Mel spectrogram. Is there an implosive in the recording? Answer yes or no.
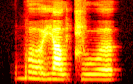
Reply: no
